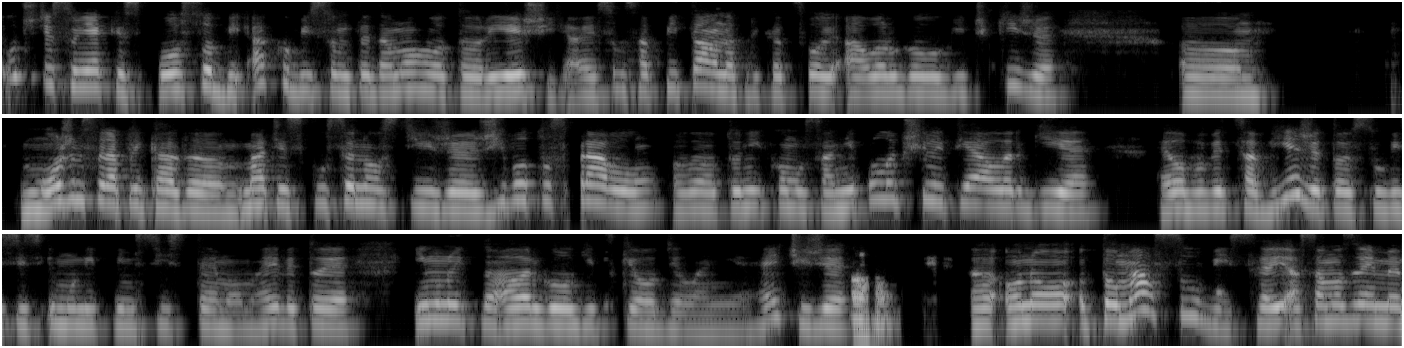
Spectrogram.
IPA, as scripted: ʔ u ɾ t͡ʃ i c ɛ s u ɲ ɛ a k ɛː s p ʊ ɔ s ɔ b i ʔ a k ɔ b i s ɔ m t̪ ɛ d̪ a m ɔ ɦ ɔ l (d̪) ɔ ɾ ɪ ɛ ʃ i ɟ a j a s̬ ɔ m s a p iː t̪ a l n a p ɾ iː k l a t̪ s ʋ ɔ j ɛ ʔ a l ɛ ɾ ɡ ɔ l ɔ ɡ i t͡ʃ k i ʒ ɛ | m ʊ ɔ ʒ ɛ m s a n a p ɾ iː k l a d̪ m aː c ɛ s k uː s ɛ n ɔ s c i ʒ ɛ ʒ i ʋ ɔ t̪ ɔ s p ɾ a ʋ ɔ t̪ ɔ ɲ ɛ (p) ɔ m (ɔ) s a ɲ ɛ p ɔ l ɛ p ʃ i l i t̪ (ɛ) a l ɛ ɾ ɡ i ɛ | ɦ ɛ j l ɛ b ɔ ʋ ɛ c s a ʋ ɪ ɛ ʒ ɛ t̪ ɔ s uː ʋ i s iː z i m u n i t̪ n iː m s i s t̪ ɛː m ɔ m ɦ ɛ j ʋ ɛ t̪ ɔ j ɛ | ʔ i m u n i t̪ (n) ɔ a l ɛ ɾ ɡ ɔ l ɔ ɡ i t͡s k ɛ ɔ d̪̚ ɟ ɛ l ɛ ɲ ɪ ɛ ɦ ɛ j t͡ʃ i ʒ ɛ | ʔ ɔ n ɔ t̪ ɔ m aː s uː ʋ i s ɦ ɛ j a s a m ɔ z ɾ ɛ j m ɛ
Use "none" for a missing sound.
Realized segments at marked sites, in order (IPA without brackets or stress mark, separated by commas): t̪, k, u, ɛ, n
